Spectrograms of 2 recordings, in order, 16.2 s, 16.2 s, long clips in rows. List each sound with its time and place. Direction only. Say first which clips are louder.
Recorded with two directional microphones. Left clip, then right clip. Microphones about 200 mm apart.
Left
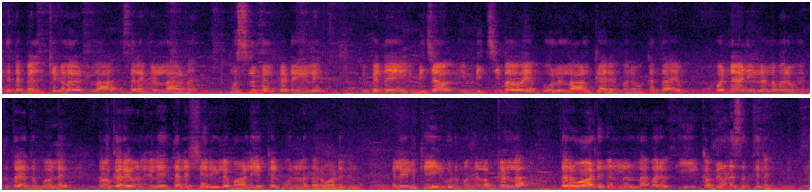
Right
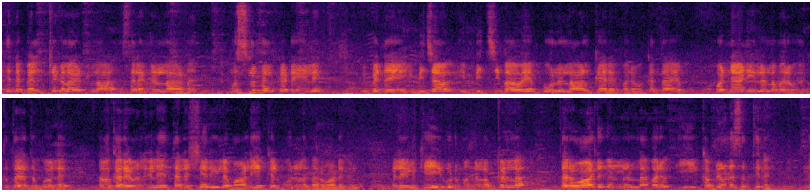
0.0 s a man's voice: right 1 dB; 25° right (ahead or behind)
